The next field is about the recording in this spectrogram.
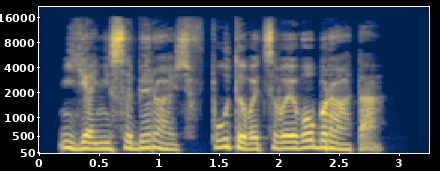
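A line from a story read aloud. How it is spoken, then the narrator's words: Through gritted teeth. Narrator (Russian): процедил сквозь зубы старший Фрост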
